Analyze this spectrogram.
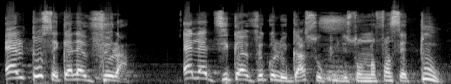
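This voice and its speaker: A woman's voice: medium pitch, very animated, brisk, darkish tone, slight background noise. A woman doing casual live commentary as a gossip streamer, chatty and repetitive, talking straight to her viewers.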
